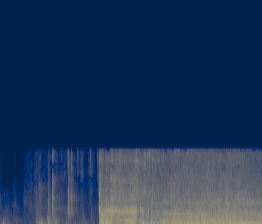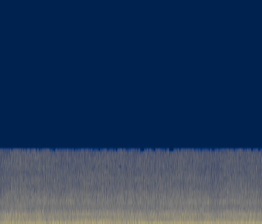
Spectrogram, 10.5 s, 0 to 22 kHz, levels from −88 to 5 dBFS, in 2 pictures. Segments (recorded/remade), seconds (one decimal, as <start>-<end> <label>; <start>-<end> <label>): 0.0-0.4 recorded; 0.4-3.4 remade; 3.4-4.5 recorded; 4.5-5.2 remade; 5.2-5.9 recorded; 5.9-9.7 remade; 9.7-10.5 recorded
